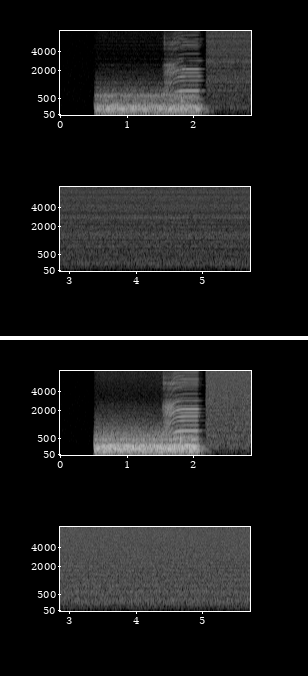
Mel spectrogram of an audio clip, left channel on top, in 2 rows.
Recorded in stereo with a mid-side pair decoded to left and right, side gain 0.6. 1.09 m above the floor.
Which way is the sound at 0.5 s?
70° right.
